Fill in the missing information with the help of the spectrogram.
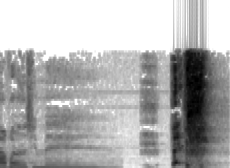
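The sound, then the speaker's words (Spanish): A drawn-out, wavering "ahh" builds up, then a short pause and a catch of breath before one loud sneeze bursts out and fades. “Todas las personas cierran los ojos al estornudar.”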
